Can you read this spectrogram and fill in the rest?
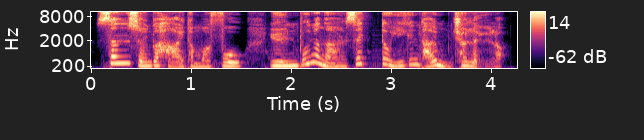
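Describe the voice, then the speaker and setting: Female audiobook narrator, Cantonese, higher register, animated dramatic delivery with a wry, chatty edge. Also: normal speed, slightly rough, faint music behind. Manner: wry, colloquial, exclamatory. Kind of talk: dramatic scripted storytelling.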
